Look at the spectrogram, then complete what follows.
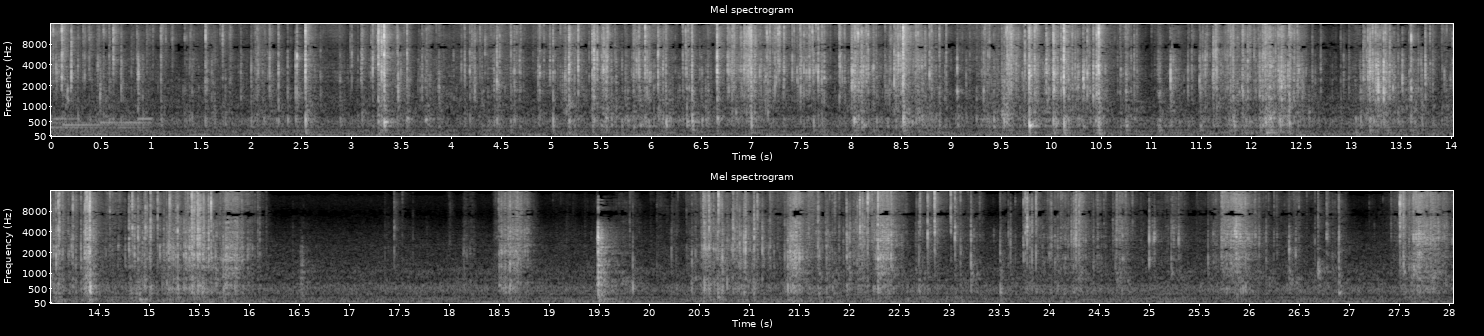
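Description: A plastic bag crinkling while small dry pieces are poured from it into a jar, a dense run of clicks and rattles that thins out to scattered clicks about two-thirds of the way through.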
